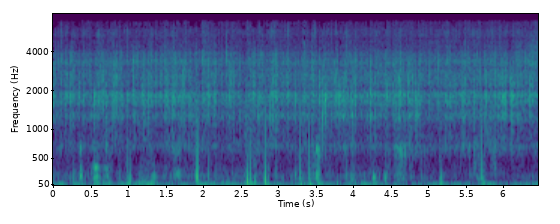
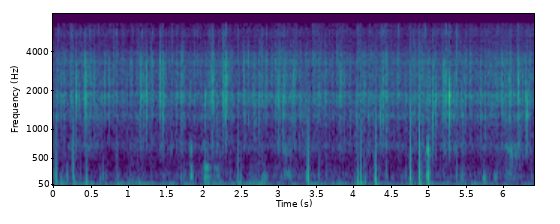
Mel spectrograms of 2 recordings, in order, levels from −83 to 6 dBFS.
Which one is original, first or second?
first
